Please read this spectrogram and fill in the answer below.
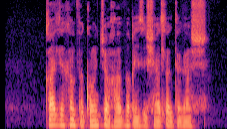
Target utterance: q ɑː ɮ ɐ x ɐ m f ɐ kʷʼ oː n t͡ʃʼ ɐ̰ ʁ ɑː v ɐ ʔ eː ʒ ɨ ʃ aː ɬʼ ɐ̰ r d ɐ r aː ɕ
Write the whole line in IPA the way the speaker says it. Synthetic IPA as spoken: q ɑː ɮ ɐ x ɐ m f ɐ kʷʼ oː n t͡ʃʼ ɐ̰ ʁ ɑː v ɐ q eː z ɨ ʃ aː ɬʼ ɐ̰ r d ɐ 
